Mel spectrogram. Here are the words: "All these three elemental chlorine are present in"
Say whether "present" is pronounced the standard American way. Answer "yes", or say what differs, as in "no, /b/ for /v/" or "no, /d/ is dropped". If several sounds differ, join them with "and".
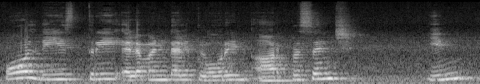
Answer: no, /s/ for /z/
